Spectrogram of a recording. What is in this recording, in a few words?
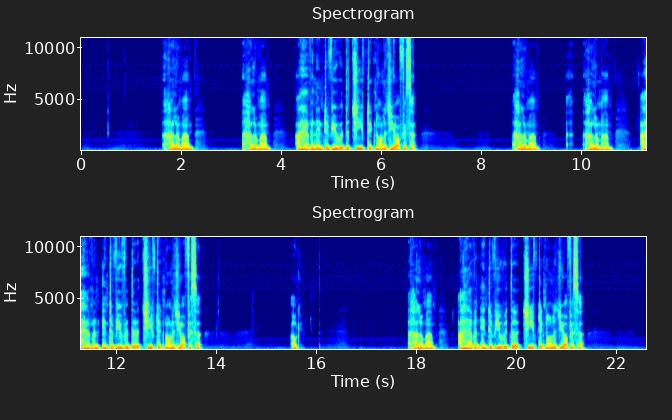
ENGLISH, male voice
